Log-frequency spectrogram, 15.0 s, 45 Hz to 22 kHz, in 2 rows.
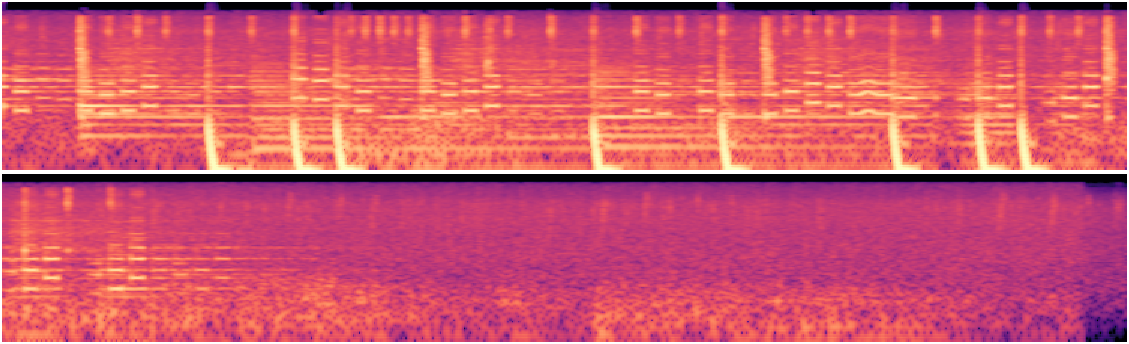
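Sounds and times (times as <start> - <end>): music: 0.0 - 9.1
rain falling steadily: 0.0 - 15.0
low rumble of thunder: 1.4 - 14.1.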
